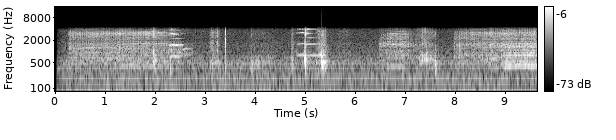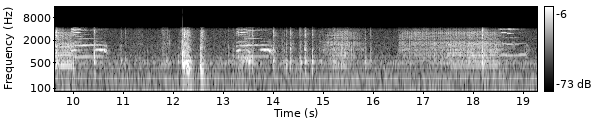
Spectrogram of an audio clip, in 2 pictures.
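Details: Mayu, a pet cat, seems disturbed by the tiny kitty of an Itazura coin bank toy and gives several drawn-out, harmonic meows, some rising and falling, amid clicks and knocks of the toy indoors.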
